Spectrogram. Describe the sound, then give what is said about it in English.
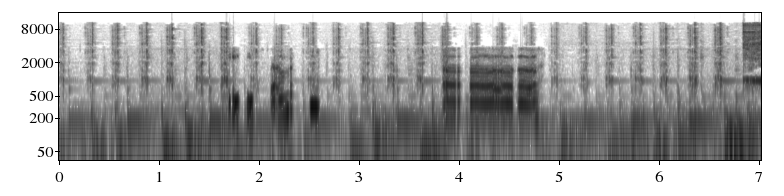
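A steady, fast ticking of a quiz timer runs through the whole recording, loud, with a person briefly speaking over it partway through. “There's the timer again.”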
